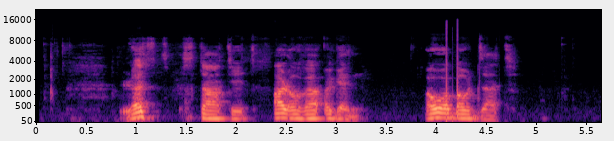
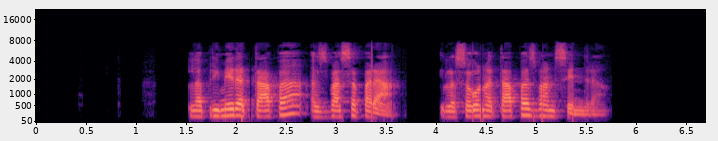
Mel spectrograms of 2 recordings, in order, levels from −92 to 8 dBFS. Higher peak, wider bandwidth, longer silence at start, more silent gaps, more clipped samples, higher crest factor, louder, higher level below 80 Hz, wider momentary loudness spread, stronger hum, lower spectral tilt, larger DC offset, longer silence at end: about the same, -2 dBFS vs -2 dBFS; first, 13 kHz vs 8 kHz; second, 0.85 s vs 1.5 s; second, none vs 3.73-4.03 s; neither; about the same, 18 dB vs 20 dB; about the same, -19 LUFS vs -19 LUFS; about the same, -52 dBFS vs -56 dBFS; first, 18 LU vs 13 LU; neither; first, -7.5 dB/octave vs -4.5 dB/octave; neither; about the same, 1.05 s vs 1 s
